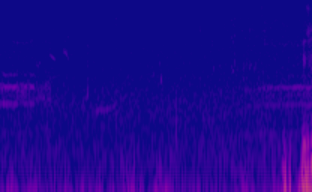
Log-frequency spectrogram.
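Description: Chickens and young fully feathered chicks clucking softly at a distance, with scattered faint calls over a low rumbling outdoor background that swells near the end.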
